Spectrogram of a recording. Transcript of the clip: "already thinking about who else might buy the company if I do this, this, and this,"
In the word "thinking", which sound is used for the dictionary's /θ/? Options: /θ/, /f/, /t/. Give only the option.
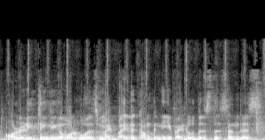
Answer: /t/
